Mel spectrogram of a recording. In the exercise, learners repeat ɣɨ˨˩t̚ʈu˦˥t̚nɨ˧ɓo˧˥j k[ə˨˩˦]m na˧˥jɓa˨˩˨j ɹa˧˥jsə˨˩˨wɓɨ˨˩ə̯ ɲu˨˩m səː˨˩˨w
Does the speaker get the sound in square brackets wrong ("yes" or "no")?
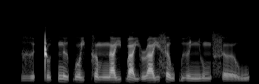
yes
